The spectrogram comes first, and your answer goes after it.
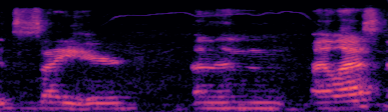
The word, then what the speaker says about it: Zaire: Yeah, it's Zaire, and then my last name I guess is technically French, so it would be pronounced, but it's pronounced over here.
